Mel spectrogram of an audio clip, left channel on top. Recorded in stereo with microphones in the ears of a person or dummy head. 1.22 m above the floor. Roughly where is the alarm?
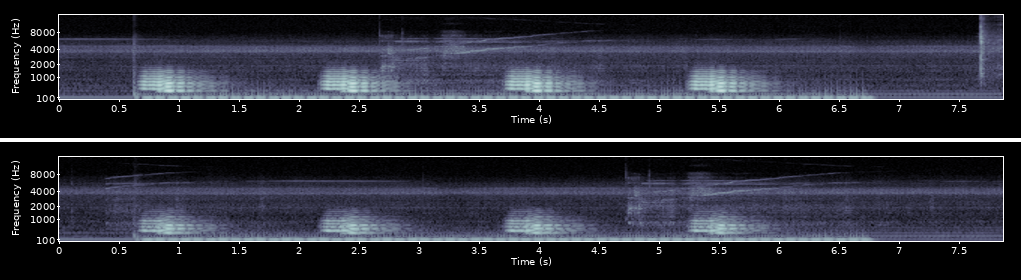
Left.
